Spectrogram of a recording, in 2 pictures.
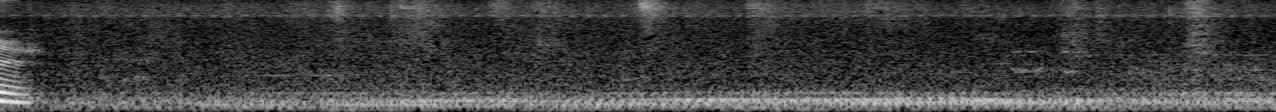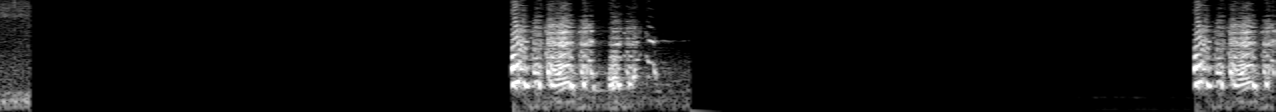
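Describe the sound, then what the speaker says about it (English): A turkey gobbles in short, loud, rattling bursts that break a long silence, after a steady stretch of low background rumble. "turkey,"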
